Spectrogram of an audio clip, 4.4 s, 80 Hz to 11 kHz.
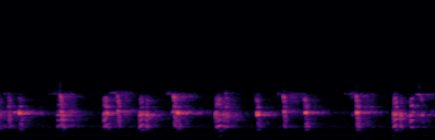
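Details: At least two falcons, possibly a young bird or a parent, heard in Trzebież, Poland, on an early September afternoon in 2019. Harsh, raspy notes repeat in quick bursts, about two to three per second, with short pauses between groups.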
